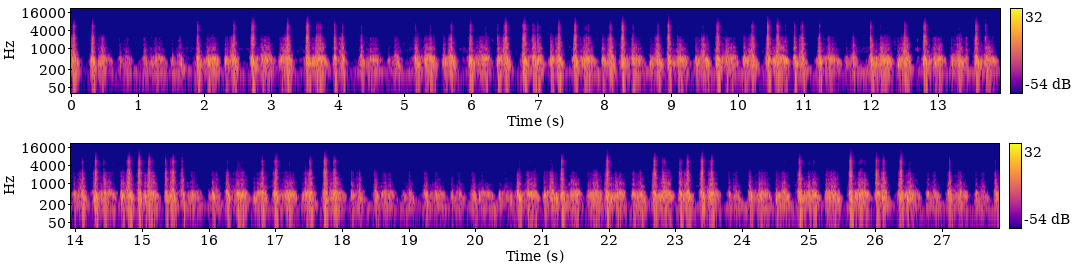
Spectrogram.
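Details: Stethoscope heart sounds at position P, supine, during repeated dry swallowing: fast heart sounds with occasional early beats. Swallowing-induced heart rate increase with premature atrial contractions; swallowing-induced atrial tachycardia or PDA questioned.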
